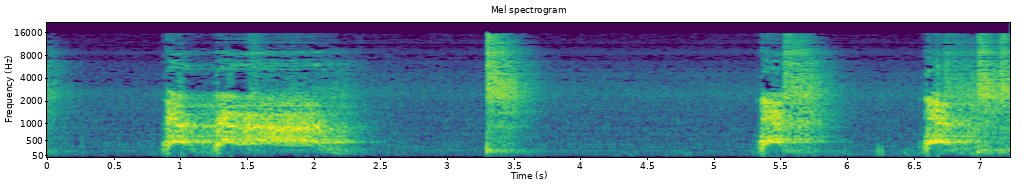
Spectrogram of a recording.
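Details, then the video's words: Bull, a dog, barking at a thief: four loud, harsh bursts, the first drawn out over more than a second, separated by quiet gaps. "bull biết sủa ăn trộm"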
